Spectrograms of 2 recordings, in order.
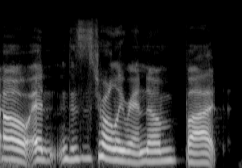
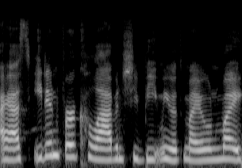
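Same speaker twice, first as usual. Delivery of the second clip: ordinary delivery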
